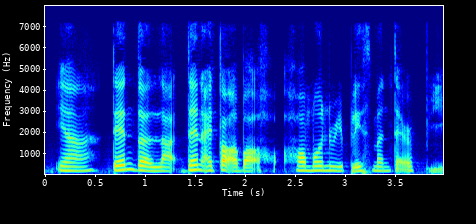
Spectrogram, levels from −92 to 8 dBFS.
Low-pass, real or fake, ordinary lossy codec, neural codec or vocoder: 7.2 kHz; fake; MP3, 64 kbps; codec, 16 kHz, 2 kbps, X-Codec, HuBERT features, trained on LibriSpeech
